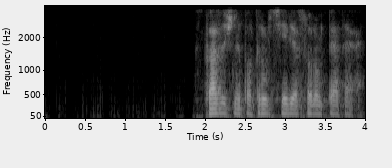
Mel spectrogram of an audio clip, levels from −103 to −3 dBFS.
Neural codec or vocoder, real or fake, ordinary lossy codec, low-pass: codec, 16 kHz, 4.8 kbps, FACodec; fake; none; 3.6 kHz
